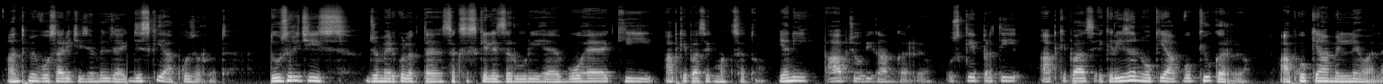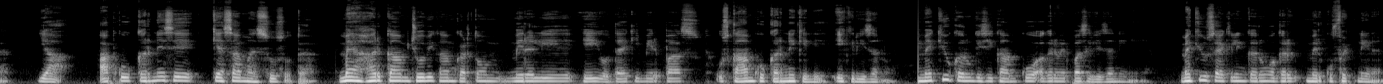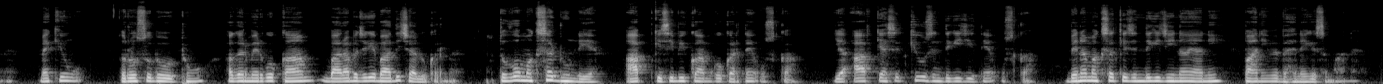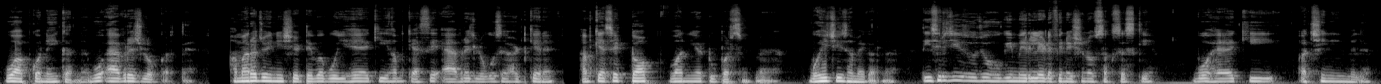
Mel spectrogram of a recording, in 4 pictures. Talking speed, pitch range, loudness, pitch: 240 wpm, 135-155 Hz, -18 LUFS, 145 Hz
